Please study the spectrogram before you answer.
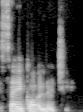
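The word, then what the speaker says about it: psychology: एस है starting में, इसमें भी पी की साउंड नहीं है, पी इज साइलेंट, सिर्फ एस की साउंड है, साइकोलॉजी।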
